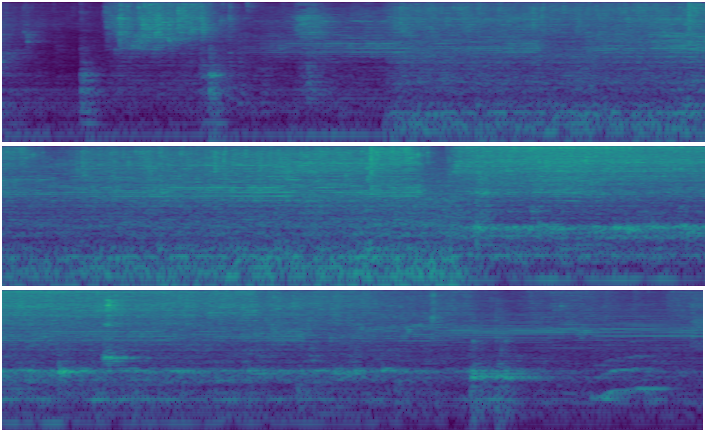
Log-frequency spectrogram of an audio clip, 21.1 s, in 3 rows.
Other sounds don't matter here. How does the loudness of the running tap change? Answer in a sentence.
The loudness of the running tap goes up, then down.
